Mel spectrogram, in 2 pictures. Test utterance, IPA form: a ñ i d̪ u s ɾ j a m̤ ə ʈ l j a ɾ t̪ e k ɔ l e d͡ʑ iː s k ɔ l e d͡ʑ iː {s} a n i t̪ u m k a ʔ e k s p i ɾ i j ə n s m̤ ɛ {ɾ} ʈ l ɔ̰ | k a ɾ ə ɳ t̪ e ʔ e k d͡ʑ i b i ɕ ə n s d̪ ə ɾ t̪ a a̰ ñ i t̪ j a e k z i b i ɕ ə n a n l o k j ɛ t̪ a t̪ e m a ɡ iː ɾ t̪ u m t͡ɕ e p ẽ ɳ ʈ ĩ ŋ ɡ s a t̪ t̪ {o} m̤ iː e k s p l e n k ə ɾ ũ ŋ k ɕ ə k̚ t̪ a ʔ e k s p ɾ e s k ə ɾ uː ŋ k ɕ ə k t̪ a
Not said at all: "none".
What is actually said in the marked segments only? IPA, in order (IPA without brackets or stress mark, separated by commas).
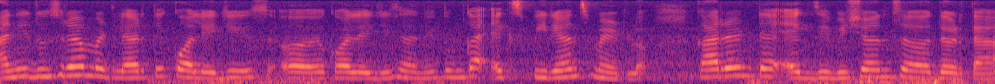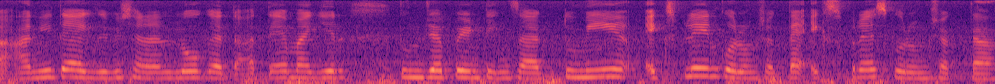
s, ɭ, u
